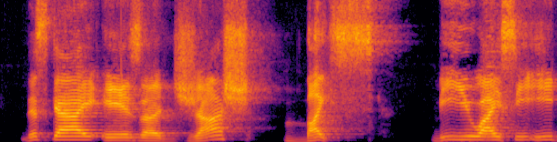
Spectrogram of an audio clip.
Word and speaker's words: Buice: Buice, Josh Buice. That rhymes with lice.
